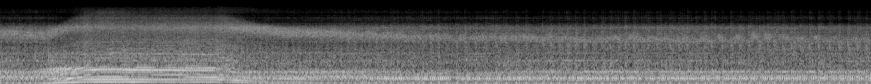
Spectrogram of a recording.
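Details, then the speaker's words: Well-used engine: revs climb sharply then drop away into a rough, uneven low run, going up and skipping down instead of holding under throttle; carburetor low and high mixture screws to be adjusted. "so you heard you heard how it kind of goes up and and skips down"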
